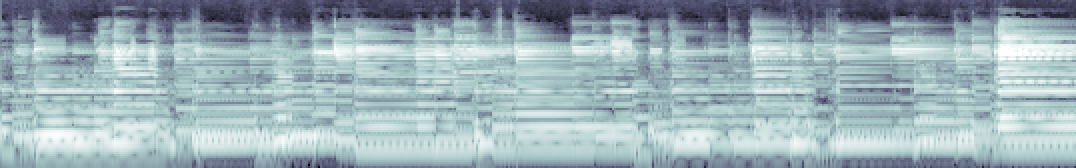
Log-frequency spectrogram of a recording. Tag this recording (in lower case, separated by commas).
music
